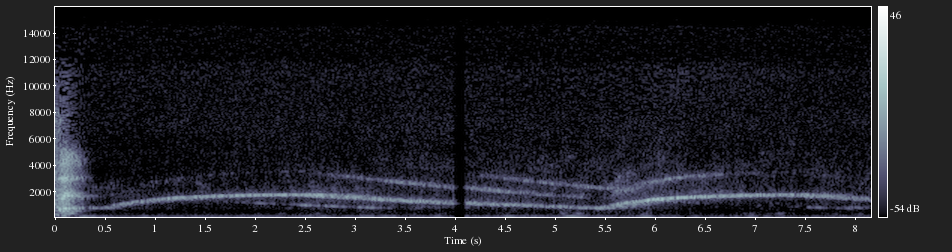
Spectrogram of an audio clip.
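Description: A faint siren wailing, its pitch rising, falling slowly and rising again, over a low steady hum.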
